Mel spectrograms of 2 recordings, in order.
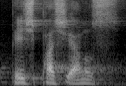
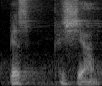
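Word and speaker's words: Vespasian: 그때 로마 장군이 베시파시아누스, 영어 발음으로는 베스페시안 이런 사람인데, 나가서 나갈 길이 없잖아.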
